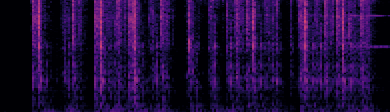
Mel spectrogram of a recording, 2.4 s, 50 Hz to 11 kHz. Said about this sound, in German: die Tasten einer alten Schreibmaschine wie dieser Olivetti aus den 1950er Jahren mussten mit Schwung und Kraftaufwand betätigt werden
